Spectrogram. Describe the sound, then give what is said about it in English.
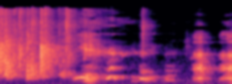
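A burst of loud audience applause with some laughter, clapping for a man who preached, fills the first second, then fades quickly as a voice starts talking. “Why don't you clap really loud so he can hear you online?”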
